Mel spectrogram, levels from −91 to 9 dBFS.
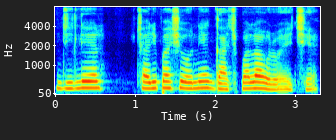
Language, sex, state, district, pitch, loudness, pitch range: Bengali, female, Assam, Hailakandi, 210 Hz, -14 LUFS, 190-225 Hz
